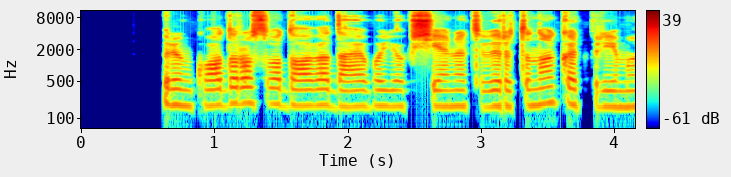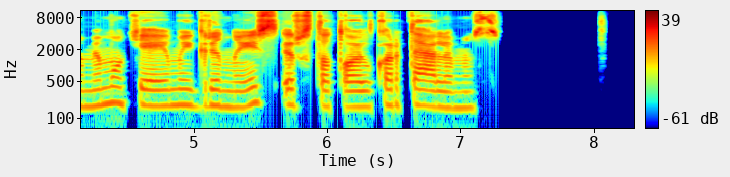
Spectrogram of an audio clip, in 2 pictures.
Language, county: Lithuanian, Klaipėda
